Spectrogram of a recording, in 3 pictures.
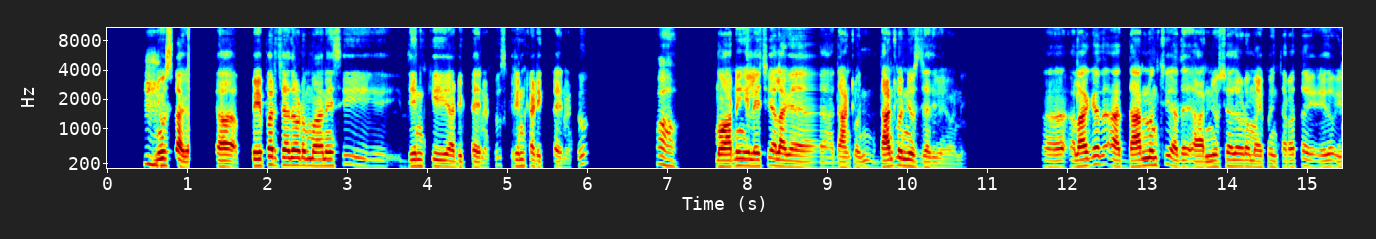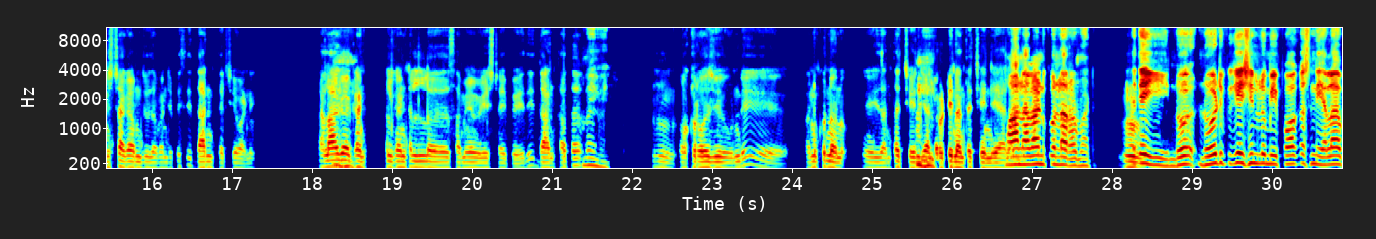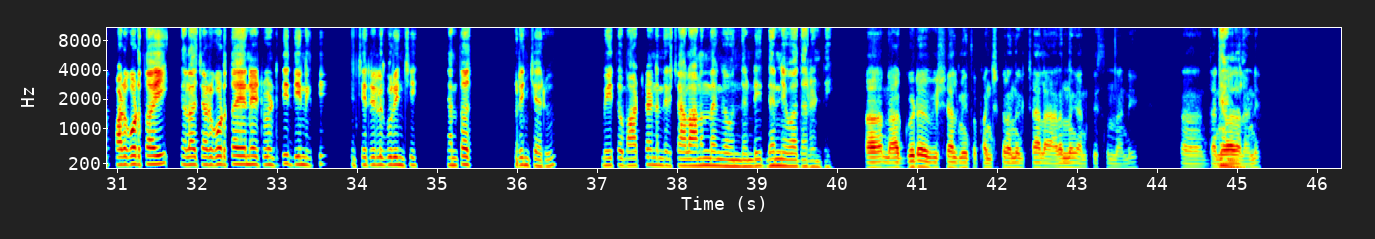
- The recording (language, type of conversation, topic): Telugu, podcast, నోటిఫికేషన్లు మీ ఏకాగ్రతను ఎలా చెదరగొడతాయి?
- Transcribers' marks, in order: static; in English: "న్యూస్‌లాగ"; tapping; in English: "పేపర్"; distorted speech; in English: "న్యూస్"; in English: "న్యూస్"; in English: "ఇన్స్‌స్టాగ్రామ్"; other background noise; in English: "చేంజ్"; in English: "చేంజ్"; in English: "ఫోకస్‌ని"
